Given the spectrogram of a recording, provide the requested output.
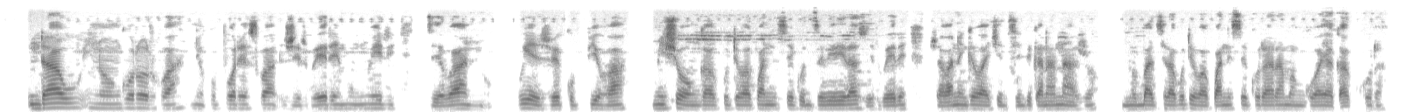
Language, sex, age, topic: Ndau, male, 25-35, health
